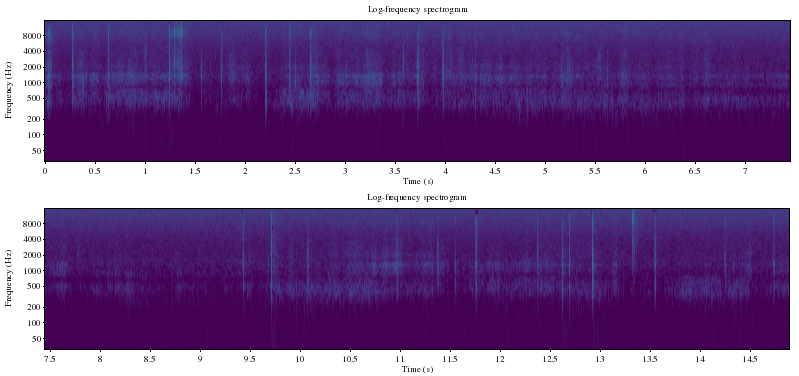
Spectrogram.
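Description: Long pointed nails tap and scratch the glossy card cover of a paperback novel, "The Shack," a solid paper book. Quiet, steady scratching with a soft midrange hiss is broken by scattered sharp, bright taps that stop instantly.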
